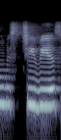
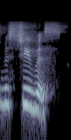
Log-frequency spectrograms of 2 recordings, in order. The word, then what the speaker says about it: mischievous: इट्स नॉट मिस्चीवियस, इट्स मिस्चीवस.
